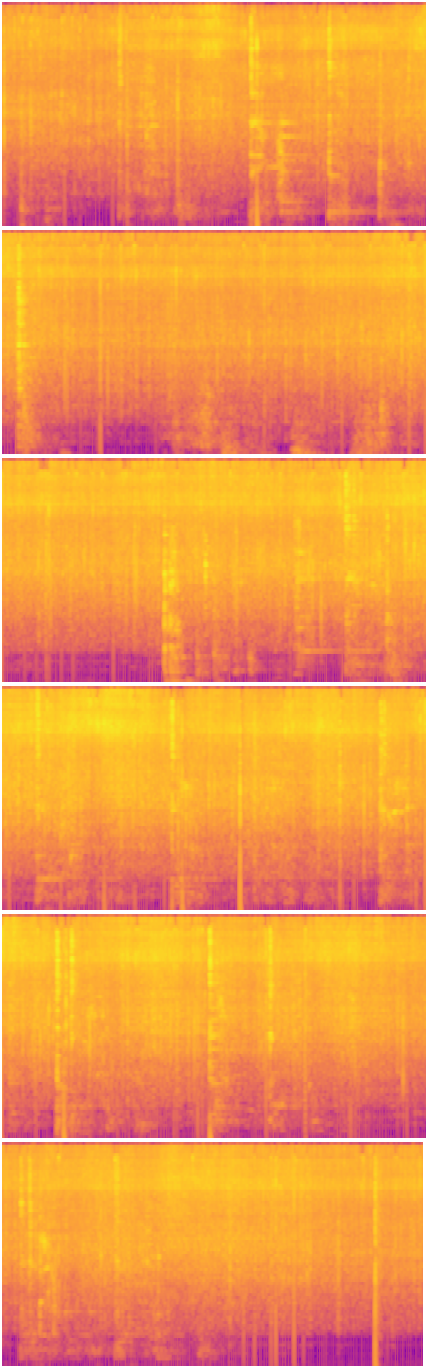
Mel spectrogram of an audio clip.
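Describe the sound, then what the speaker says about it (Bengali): Capsicum and mixed vegetables stir-fry in a hot pan, a steady close sizzle broken by repeated scraping and clattering strokes as the vegetables are tossed and stirred. "আমি এটা ভাজা করে নিই"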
